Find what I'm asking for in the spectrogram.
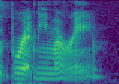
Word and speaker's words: Brittany Marie: But my name is Brittany Marie. Yes, my full name is Brittany Marie Bertelsen, but Bertelsen is Danish, right? And Brittany Marie is my first name. That's right. 4 syllables, you can handle it, I promise.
